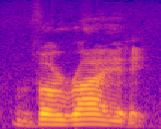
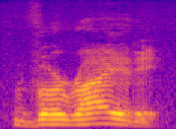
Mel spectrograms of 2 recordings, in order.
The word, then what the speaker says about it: variety: short uh sound the the second syllable is rye which is the same as Rye r-y-e like rye bread the third syllable is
